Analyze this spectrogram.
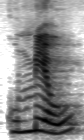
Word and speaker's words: comeu: So comeu. You say meu. The stress is on meu, not comeu.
